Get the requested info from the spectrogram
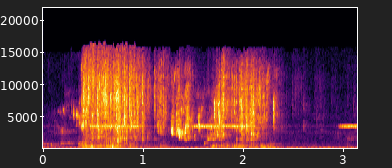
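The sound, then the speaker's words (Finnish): Water is poured over hands, splashing and pouring in a broken, uneven stream for a few seconds, then trickles off. No one speaks. “Saanko kaataa vettä?”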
